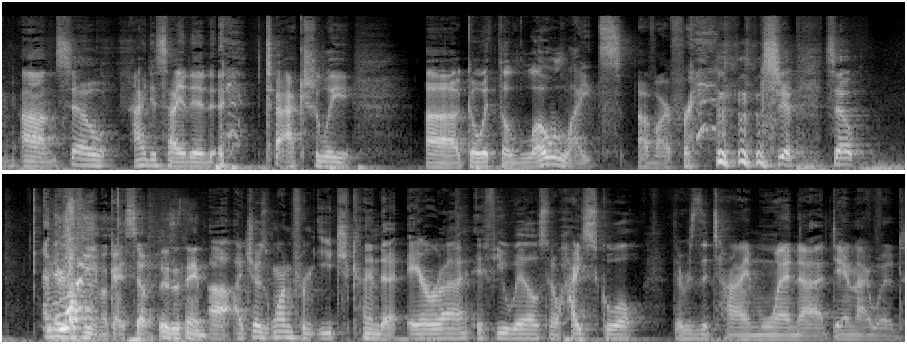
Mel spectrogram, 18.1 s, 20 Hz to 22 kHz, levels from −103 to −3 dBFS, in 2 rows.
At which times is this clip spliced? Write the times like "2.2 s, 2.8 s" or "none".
none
